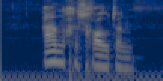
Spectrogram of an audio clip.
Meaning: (adjective) tipsy, squiffy; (verb) past participle of aanschieten
- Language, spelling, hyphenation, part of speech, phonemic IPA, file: Dutch, aangeschoten, aan‧ge‧scho‧ten, adjective / verb, /ˈaːn.ɣəˌsxoː.tə(n)/, Nl-aangeschoten.ogg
